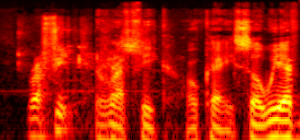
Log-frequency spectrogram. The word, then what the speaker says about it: Rafik: right so rafik and the correct pronunciation of your name is rafik rafik rafik okay so we have been pronouncing it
